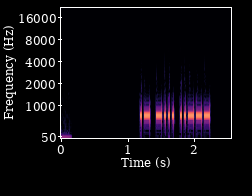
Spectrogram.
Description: Morse code, heard as a keyed tone, about 40 wpm, 700 Hz. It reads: AB2
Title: USA Call Sign Prefixes - 40wpm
